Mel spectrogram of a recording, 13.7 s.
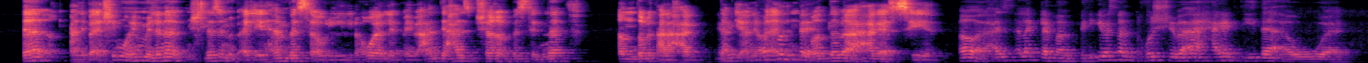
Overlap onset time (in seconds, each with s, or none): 7.2 s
